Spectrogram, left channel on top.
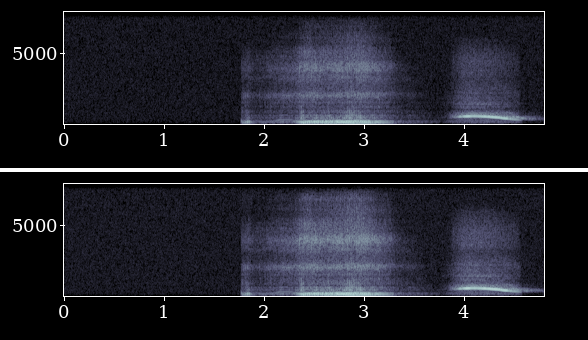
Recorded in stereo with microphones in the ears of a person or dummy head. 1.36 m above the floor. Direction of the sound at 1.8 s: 15° right (ahead or behind).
